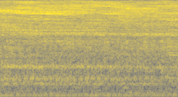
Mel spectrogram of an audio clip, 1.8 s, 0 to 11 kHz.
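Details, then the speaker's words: 1971 Mercedes-Benz 280SL at idle during a pre-purchase inspection: steady, even idle under a loud fan rush, no ticking or puffing from the manifold; no exhaust leak heard, quieter in person than recorded. "I don't hear any exhaust leaks. Sounds pretty quiet. Again, keep in mind that it does sound a little noisier on the video than it actually does in person."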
